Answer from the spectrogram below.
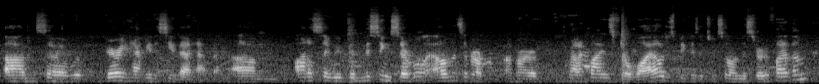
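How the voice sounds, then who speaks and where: Talking fast with few pauses and a fairly high pitch, a forties-aged man representing his company explains its products, using lots of ums. The interviewer holds a handheld mic on the noisy floor of a busy indoor convention hall.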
